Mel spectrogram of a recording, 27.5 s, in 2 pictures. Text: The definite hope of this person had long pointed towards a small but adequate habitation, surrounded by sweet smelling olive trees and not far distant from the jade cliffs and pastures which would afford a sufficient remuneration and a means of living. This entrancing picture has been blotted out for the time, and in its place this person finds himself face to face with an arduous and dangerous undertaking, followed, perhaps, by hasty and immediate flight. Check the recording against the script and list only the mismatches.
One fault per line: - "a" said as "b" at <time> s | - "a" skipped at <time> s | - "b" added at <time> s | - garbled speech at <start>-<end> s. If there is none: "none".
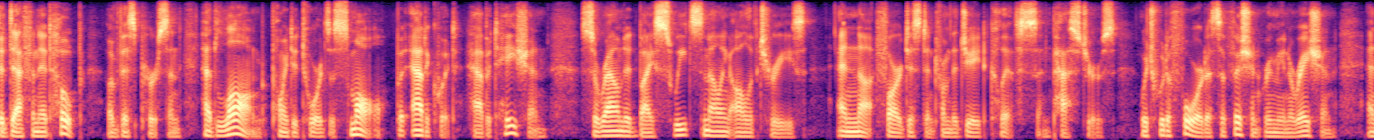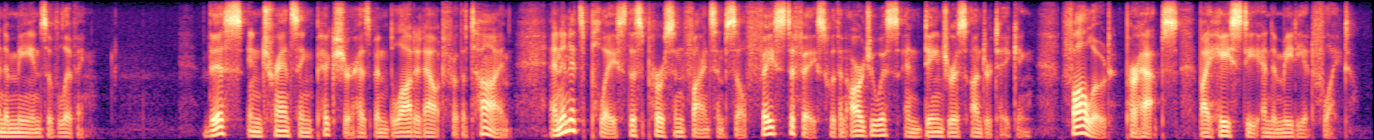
none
